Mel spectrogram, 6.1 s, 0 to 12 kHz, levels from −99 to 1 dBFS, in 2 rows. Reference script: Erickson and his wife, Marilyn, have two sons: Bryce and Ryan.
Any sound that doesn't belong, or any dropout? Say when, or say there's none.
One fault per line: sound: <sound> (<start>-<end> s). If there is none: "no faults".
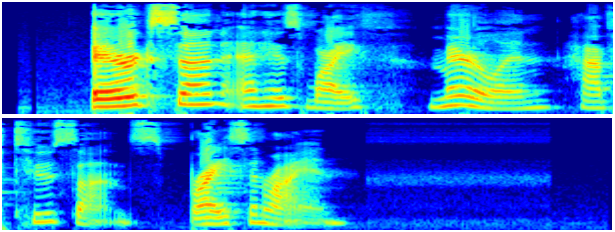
no faults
